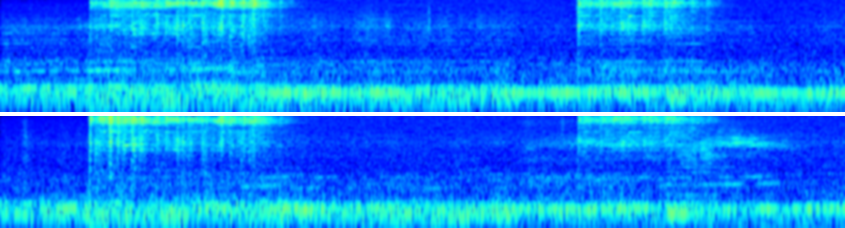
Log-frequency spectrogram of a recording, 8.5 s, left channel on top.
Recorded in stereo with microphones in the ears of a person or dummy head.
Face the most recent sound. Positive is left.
turn(degrees=35)  # may be behind; listen again after turning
